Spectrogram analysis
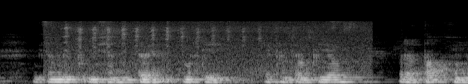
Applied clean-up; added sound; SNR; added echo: none; Water / Bird; 17 dB; reverberation time 0.8 s.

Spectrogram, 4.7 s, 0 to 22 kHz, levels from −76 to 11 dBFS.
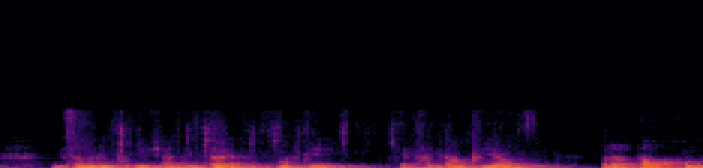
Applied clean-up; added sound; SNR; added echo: neural separator model SepFormer DNS4.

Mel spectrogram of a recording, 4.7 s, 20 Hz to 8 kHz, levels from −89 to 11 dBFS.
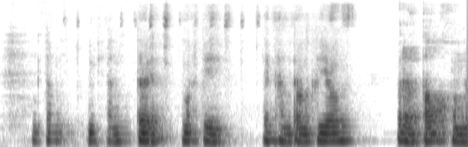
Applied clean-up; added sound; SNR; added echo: neural mask model DeepFilterNet 3.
